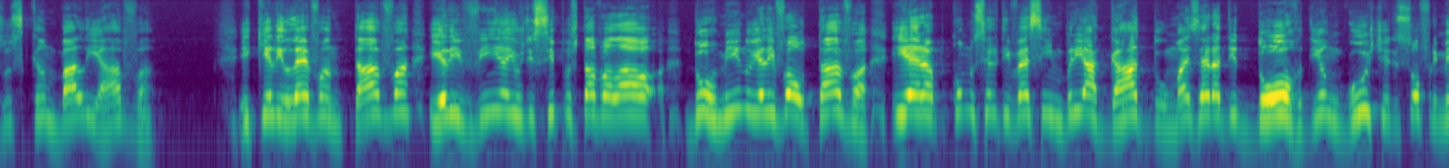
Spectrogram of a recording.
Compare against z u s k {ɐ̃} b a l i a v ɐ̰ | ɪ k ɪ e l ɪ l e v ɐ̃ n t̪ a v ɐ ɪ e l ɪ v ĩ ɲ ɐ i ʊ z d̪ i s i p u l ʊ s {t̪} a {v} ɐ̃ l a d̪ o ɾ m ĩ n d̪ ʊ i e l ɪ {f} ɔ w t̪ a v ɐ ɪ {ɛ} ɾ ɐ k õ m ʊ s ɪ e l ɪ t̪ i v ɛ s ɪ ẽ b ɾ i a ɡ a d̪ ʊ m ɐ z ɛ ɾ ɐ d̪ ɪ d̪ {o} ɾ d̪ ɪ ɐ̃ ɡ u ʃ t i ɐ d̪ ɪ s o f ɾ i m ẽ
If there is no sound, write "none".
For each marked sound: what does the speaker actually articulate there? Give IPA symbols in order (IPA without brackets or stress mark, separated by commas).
ɐ̃, t̪, v, v, ɛ, o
